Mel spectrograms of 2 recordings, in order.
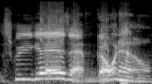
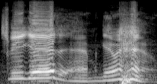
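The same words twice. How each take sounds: First: It is said in his normal voice. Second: It is said in a Cartman impression.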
